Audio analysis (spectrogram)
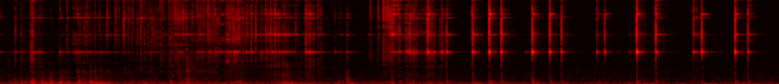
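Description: Long painted nails scratch across the textured pattern and rim of an empty, medium-sized, shallow pressed/cut glass bowl sitting on a wooden table, making a continuous bright rasping sound. The nails then switch to sharp, quick taps, each giving a short, high glassy ring.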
